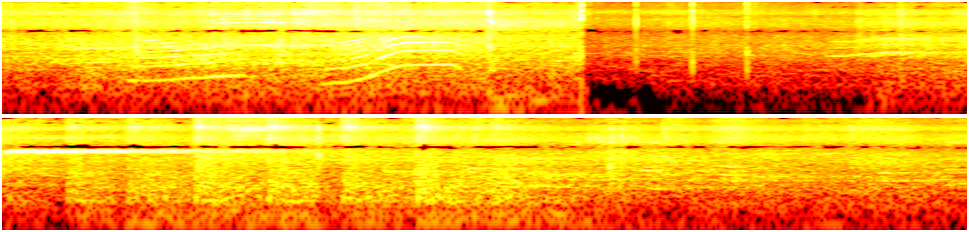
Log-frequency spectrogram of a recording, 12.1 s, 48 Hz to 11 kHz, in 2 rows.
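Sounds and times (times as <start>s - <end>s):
murmur of rink noise: 0.0s - 12.0s
referee's whistle: 6.0s - 7.8s.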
